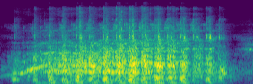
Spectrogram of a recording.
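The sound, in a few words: embroidery sewing machine stitching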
